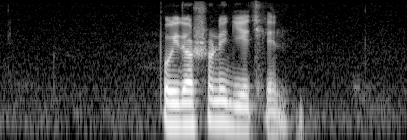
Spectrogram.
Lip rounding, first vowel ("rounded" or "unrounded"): rounded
